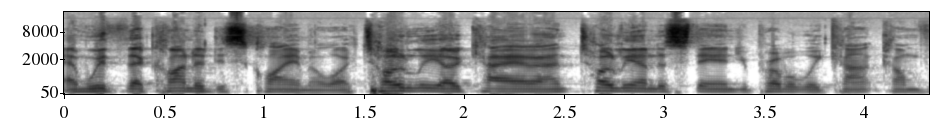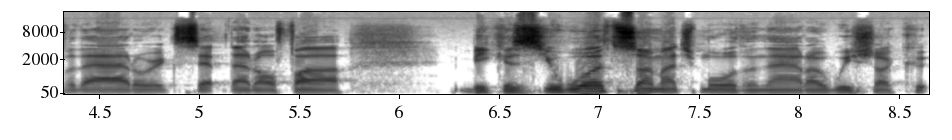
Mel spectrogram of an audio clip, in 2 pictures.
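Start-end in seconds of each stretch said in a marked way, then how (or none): none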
